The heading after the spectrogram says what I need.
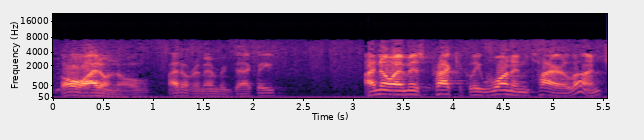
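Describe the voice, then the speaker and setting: A man's voice: fairly low pitch, moderate pace, breathy edge. An American actor playing a wry, exasperated middle-aged father in a 1950s radio sitcom, with dry, teasing sarcasm. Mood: reminiscing. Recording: muffled, noisy old radio broadcast recording.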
